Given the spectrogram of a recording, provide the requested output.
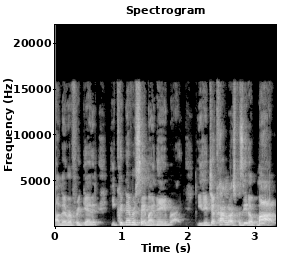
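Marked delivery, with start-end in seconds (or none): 2.3-3.3 very fast, rattled off, syllables run together. Retelling how a childhood buddy said the speaker's name, really fast. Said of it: "He would say it really fast".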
